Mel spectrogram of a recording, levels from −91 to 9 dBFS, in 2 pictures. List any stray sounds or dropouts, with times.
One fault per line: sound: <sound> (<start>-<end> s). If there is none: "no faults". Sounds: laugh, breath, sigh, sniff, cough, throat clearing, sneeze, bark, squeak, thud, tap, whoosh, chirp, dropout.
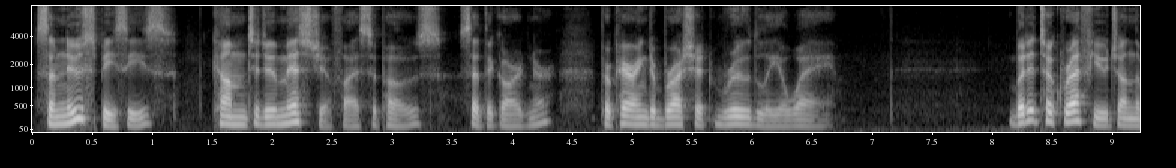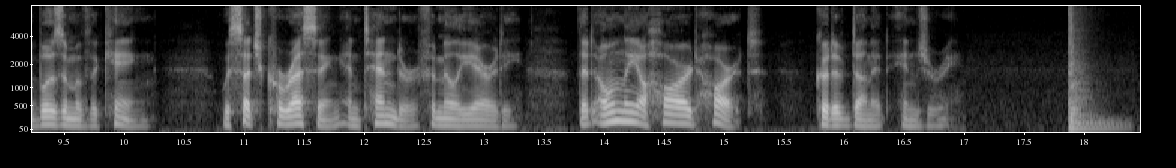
sound: thud (17.9-18.4 s)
